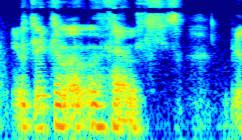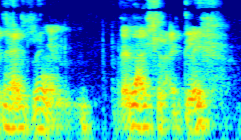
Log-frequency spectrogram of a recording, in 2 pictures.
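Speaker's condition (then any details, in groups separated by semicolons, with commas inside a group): Muscular Parkinson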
